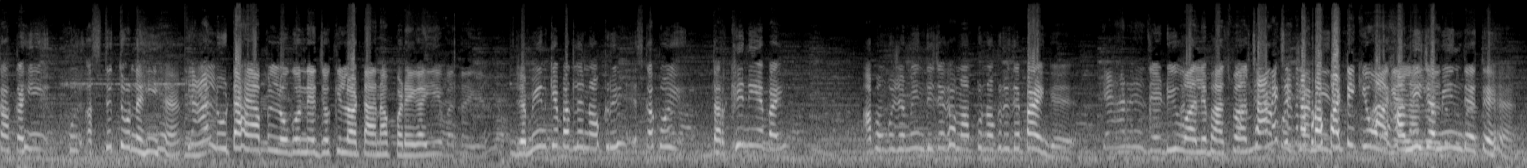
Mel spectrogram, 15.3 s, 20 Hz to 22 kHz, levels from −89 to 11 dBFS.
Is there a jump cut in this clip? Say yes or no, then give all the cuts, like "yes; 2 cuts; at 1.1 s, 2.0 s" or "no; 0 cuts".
yes; 2 cuts; at 1.9 s, 5.1 s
